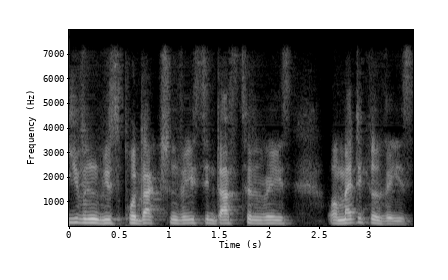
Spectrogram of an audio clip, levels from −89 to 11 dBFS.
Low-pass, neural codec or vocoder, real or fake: 7.2 kHz; codec, 16 kHz, 1.1 kbps, Voila-Tokenizer; fake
